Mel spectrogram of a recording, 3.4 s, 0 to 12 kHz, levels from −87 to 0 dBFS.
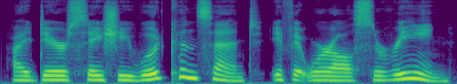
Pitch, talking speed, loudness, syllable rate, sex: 180 Hz, 175 wpm, -16 LUFS, 4.8 syllables/s, female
